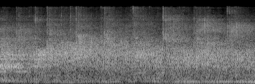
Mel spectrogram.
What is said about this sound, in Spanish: ¿Cuántos alaban a Cristo? Esa señora, denle palmas al Señor, hermano, esa señora.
